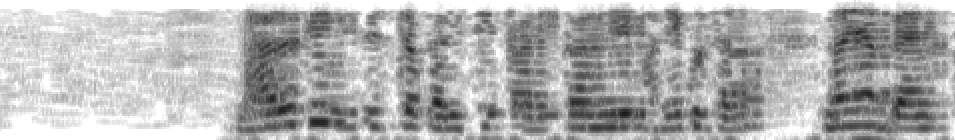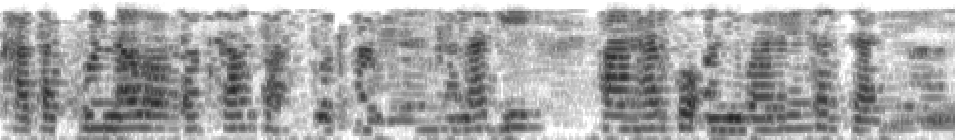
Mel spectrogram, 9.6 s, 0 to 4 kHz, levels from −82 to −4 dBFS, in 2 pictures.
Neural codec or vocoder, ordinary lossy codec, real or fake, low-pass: none; Opus, 32 kbps; real; 3.6 kHz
